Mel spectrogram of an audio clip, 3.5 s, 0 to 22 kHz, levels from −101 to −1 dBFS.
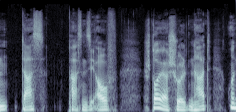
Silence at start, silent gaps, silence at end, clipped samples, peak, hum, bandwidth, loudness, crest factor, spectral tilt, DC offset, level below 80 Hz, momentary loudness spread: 0 s; none; 0 s; under 0.1%; -2 dBFS; none; 15 kHz; -18 LUFS; 16 dB; -6 dB/octave; under 0.1%; -40 dBFS; 12 LU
